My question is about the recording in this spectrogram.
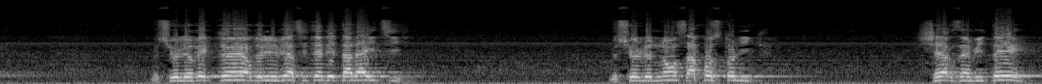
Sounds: monologue, Male speech, Speech

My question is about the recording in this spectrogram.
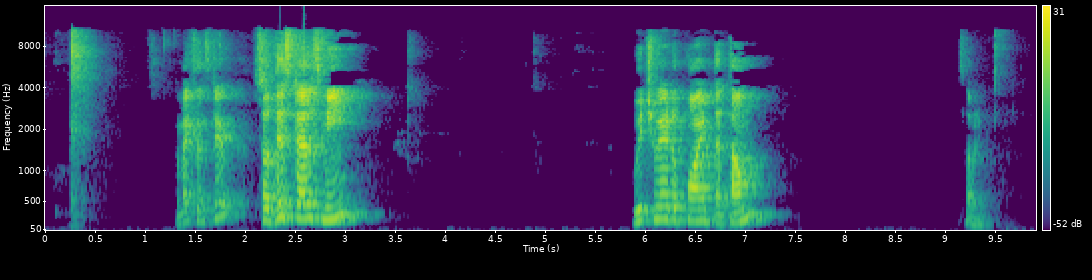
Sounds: inside a small room, Speech

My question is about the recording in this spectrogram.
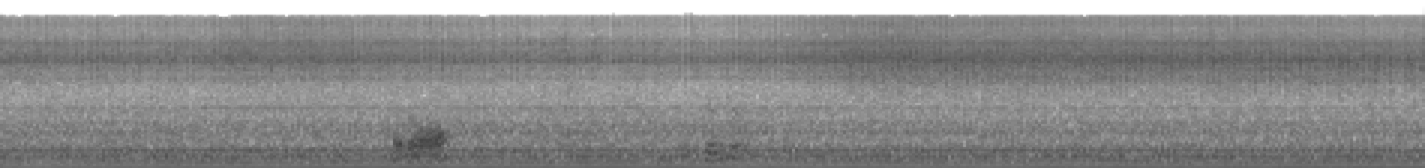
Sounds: Speech, inside a small room

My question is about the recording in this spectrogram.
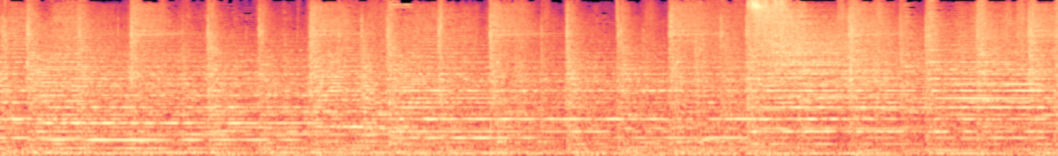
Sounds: Music

